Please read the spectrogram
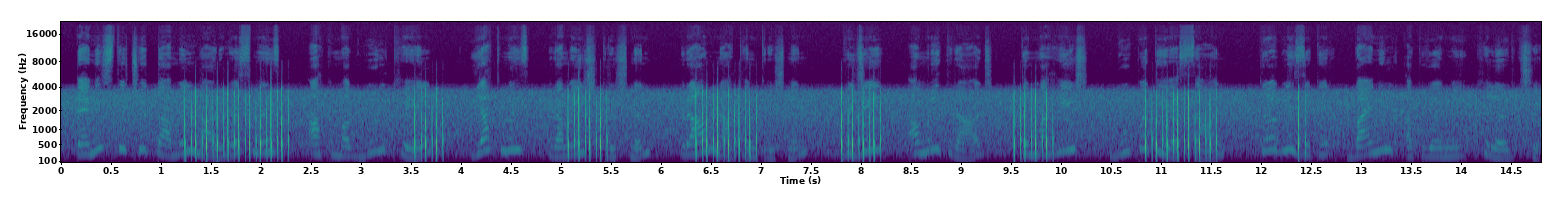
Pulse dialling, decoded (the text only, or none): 0 3 4 6 4 4 7 1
